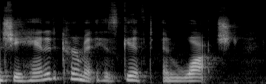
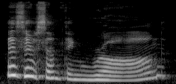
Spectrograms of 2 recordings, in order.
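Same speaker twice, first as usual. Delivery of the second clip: Miss Piggy voice; 5 semitones higher, 5 dB louder than usual. Acted.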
